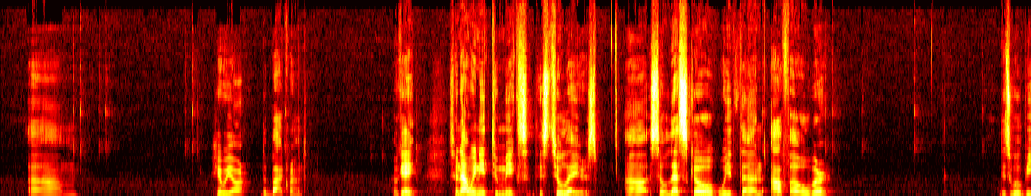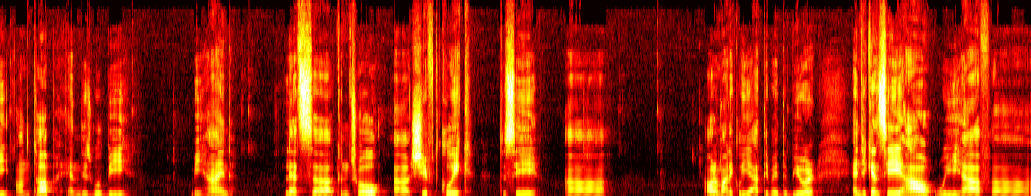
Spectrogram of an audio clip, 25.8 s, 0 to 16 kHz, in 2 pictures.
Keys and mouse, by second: 0.3 click, 3.3 middle click, 4.7 shift+a, 8.8 click, 15.3 ctrl+shift+click, 20.1 click, 20.8 middle click, 21.3 g, 22.1 click, 22.6 middle click.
